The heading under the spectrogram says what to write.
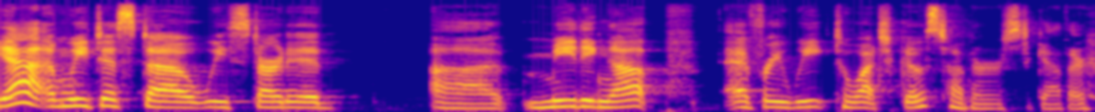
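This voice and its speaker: A bright, sharp tone in an American accent, moderate pace, quiet background. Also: woman, medium pitch for a woman, ordinary pitch variation. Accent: Appalachian accent, reduced. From US Appalachia, northeast Tennessee. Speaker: podcast co-host. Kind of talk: casual chat. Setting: remote recording.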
